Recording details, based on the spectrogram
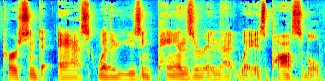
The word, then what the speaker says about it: Panzer: The German word, German pronunciation, sorry, is Panzer. And so, in English, we just, as I said, we say Panzer,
